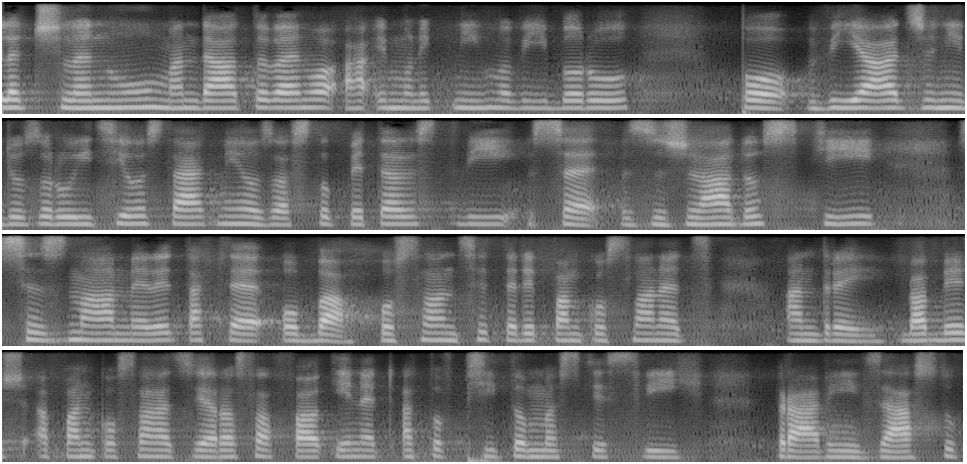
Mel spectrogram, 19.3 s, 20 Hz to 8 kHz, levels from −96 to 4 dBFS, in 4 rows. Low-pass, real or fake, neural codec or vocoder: 7.2 kHz; fake; codec, 24 kHz, 0.9 kbps, WavTokenizer, large speech release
